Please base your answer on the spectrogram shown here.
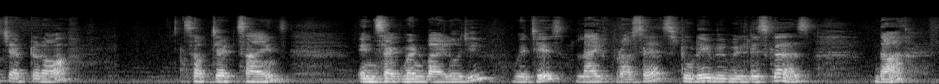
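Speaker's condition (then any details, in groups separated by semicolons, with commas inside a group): No condition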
